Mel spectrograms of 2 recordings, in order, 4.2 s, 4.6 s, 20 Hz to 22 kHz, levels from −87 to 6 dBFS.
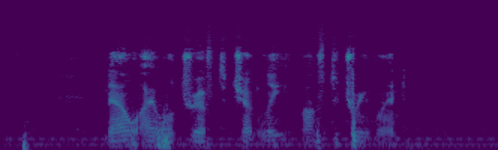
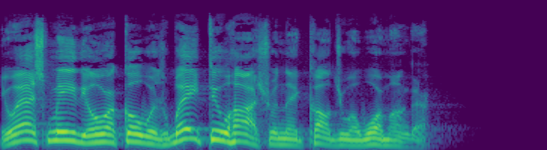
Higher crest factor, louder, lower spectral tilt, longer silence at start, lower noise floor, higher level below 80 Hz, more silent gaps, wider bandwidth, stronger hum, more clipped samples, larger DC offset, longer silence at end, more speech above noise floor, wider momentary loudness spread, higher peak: first, 26 dB vs 16 dB; second, -49 LUFS vs -15 LUFS; second, -1 dB/octave vs -5 dB/octave; first, 0.15 s vs 0 s; first, -76 dBFS vs -66 dBFS; second, -80 dBFS vs -62 dBFS; neither; about the same, 15 kHz vs 15 kHz; first, 60 Hz at -80 dBFS vs none; neither; neither; second, 0.05 s vs 1 s; second, 23 dB vs 51 dB; first, 17 LU vs 8 LU; second, -28 dBFS vs 0 dBFS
